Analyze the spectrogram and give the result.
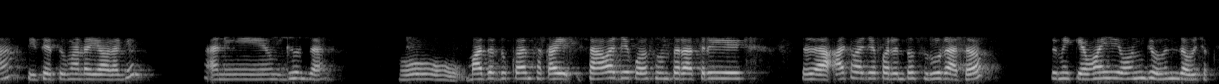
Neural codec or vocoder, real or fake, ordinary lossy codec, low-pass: none; real; none; 3.6 kHz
